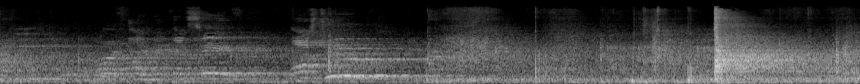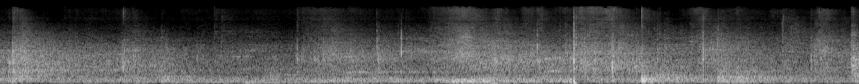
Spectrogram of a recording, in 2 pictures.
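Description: Ice hockey skates scrape and carve across ice in an echoing rink.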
